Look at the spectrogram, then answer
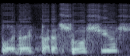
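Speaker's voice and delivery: ordinary talk, nothing marked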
